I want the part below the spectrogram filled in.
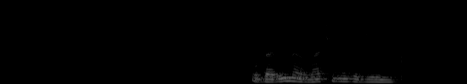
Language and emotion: Russian, neutral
